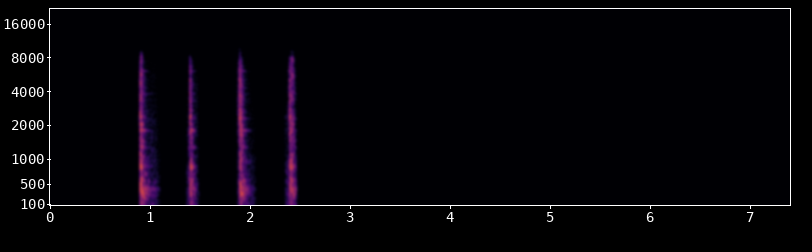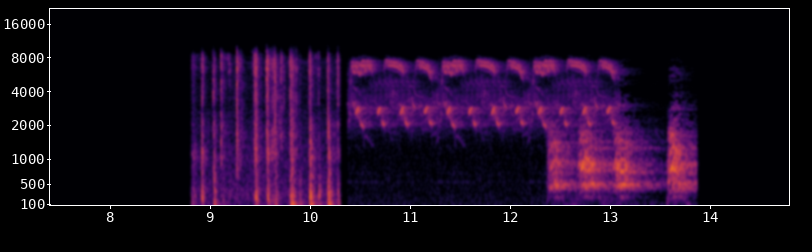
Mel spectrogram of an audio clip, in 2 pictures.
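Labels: At 0.89 seconds, a clock can be heard. Then, at 8.81 seconds, a computer keyboard is audible. After that, at 10.37 seconds, chirping is heard. Meanwhile, at 12.36 seconds, a dog barks.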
